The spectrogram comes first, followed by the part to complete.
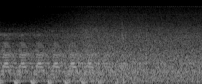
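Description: A motor running steadily under a haze of hiss, with a fast, even low pulsing.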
